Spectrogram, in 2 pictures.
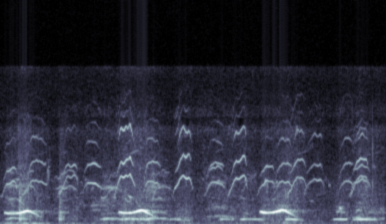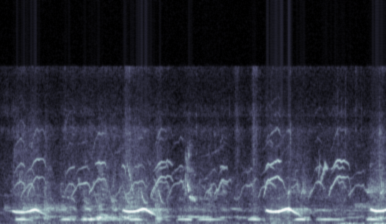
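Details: Common babbler parent feeding a chick a big worm; long run of clear, bright, harmonic chirps, short low notes and higher arched whistles in irregular clusters, quiet background apart from a brief low rumble at the start.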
